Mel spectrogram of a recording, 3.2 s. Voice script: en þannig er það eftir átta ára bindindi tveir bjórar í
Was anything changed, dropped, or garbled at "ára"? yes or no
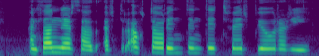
yes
